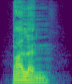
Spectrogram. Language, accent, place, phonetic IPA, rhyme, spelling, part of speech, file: German, Germany, Berlin, [ˈbalən], -alən, ballen, verb, De-ballen.ogg
- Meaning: 1. to agglomerate 2. to bale 3. to clench 4. to gather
